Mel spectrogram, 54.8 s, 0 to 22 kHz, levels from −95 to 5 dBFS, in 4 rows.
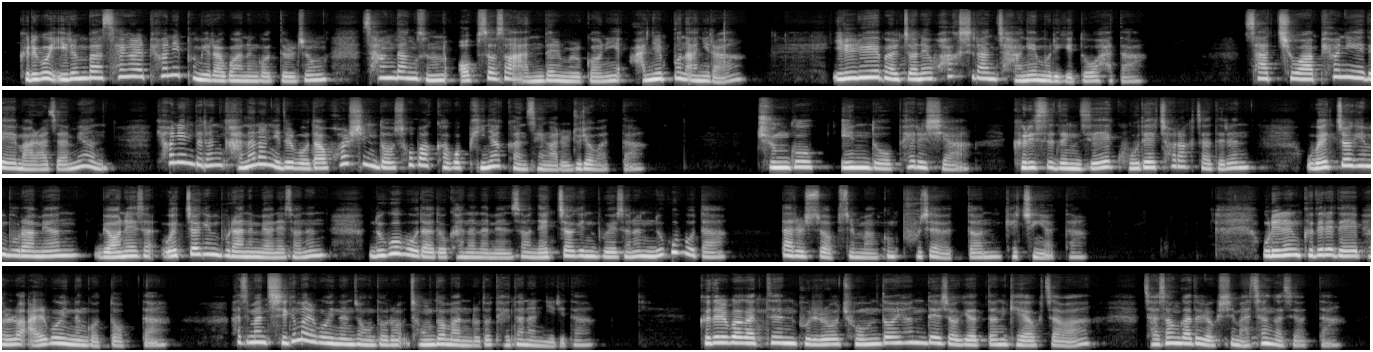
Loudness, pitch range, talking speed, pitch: -19 LUFS, 185-250 Hz, 270 characters per minute, 215 Hz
